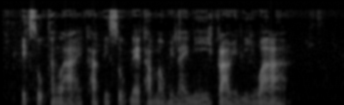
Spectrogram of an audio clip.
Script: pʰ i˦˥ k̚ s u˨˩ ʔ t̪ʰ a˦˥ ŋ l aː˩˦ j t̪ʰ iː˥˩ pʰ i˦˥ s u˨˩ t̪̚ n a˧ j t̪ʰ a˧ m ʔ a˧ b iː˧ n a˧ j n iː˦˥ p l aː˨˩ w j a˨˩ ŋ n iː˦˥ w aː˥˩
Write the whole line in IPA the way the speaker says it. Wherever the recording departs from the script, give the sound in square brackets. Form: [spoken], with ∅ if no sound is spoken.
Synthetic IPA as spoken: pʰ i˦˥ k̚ s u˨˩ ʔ t̪ʰ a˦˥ ŋ l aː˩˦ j t̪ʰ [aː˥˩] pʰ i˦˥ s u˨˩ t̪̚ n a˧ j t̪ʰ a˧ m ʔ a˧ [w] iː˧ n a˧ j n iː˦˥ [k] l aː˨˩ w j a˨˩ ŋ n iː˦˥ w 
